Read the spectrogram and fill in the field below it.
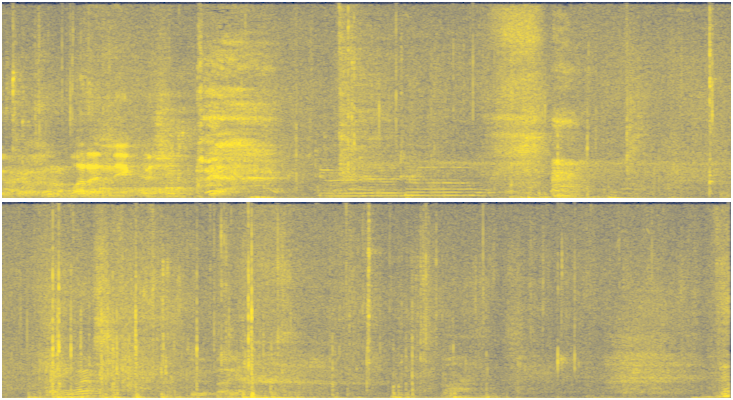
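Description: A men's choir sings together indoors.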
